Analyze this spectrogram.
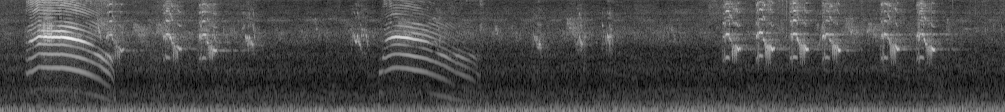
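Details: Cat at a monastery giving two arched, descending meows about three seconds apart, with a scatter of quick bird chirps in the background and a steady low rumble throughout.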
